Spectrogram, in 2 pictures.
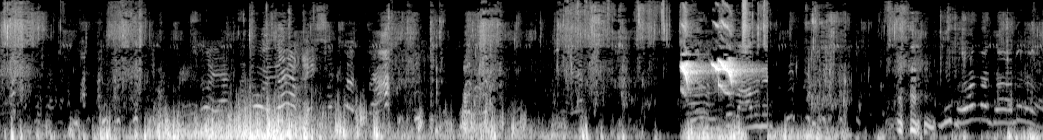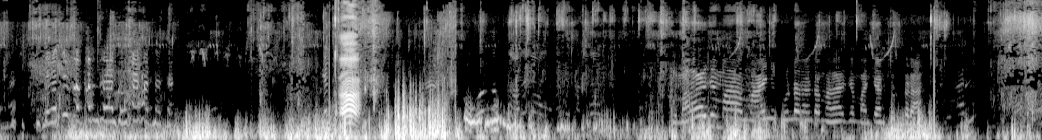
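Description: Water splashes softly as seedlings are pushed into a flooded field.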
